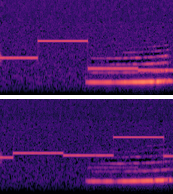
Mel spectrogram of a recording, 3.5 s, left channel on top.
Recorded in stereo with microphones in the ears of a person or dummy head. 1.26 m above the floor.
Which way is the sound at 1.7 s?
35° left (ahead or behind).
